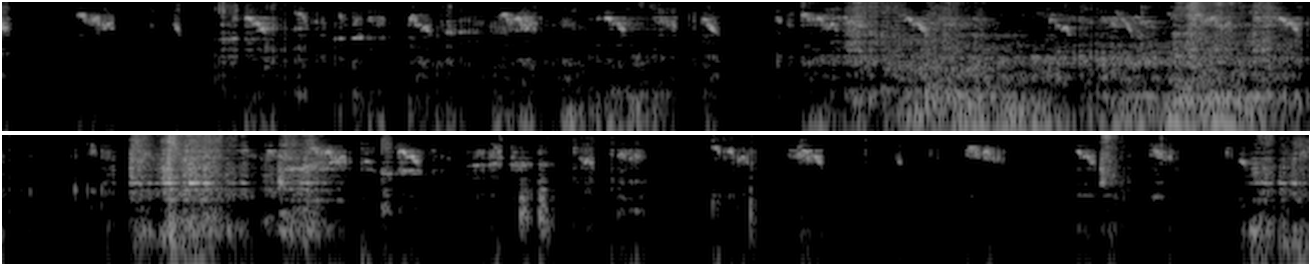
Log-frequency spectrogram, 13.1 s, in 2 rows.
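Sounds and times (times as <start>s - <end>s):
small birds chirping: 0.0s - 13.0s
rustling scraping noise: 4.2s - 6.6s, 7.2s - 8.3s.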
